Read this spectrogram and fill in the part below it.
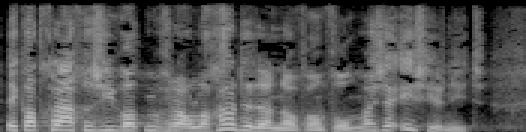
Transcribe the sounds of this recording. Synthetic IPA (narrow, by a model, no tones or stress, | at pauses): ɪkɦɑtχraːχəzinʋɑtməvrɔwlaχardədarnɔwvɔnvɔntmaːɹzɛjɪshiːɹnḭt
